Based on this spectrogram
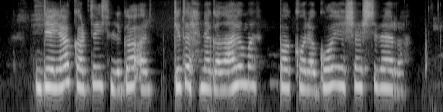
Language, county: Lithuanian, Vilnius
